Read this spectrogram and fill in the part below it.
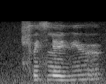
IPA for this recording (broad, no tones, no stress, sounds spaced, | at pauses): t͡ɕʰ ʏ sʲ l e vʲ ʉ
